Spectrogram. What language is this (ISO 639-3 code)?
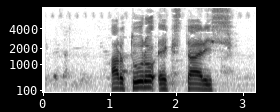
epo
